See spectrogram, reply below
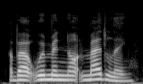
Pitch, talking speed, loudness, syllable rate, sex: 200 Hz, 170 wpm, -14 LUFS, 5.8 syllables/s, female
